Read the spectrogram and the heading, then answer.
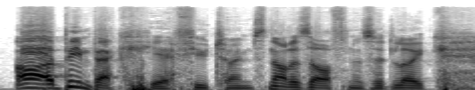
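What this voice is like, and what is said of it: Irish accent. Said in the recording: “I was born and grew up in Ireland... I'll still keep this accent... It is delightful”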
